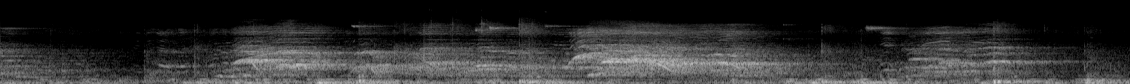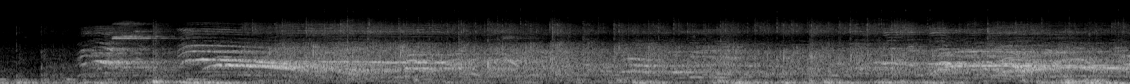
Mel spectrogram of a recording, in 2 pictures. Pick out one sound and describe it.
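Young girls shout and call out to each other in a large echoing gym.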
